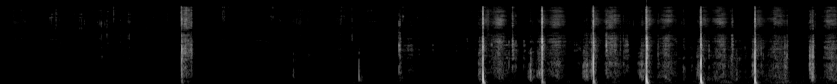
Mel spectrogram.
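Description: Knife chopping green bell pepper on a metal plate, the blade striking the plate with sharp ringing clicks. A few light taps and one sharp click come first, then from about five seconds in a steady chopping rhythm of about two strokes a second.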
